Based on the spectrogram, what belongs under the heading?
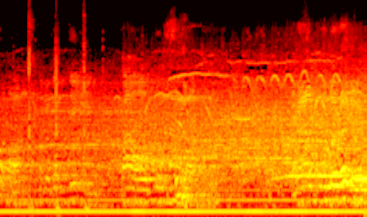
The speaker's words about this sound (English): And he is getting the appreciation from the crowd you would expect. As well he should.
